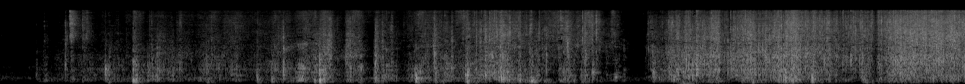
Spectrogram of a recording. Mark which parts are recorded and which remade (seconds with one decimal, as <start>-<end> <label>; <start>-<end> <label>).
0.0-9.7 recorded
